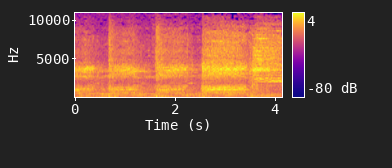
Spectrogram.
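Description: Wrestling entrance song played over the arena's sound, with a chorus of voices singing steadily over the band. It is the anthem composed for the rudos.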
